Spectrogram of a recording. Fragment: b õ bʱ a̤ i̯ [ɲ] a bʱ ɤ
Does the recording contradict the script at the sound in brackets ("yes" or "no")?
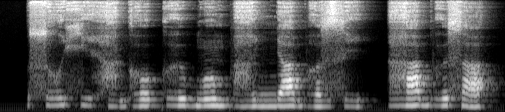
no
